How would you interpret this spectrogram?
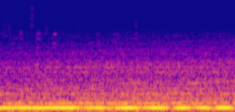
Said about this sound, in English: You'll hear a difference in the air conditioning system. Then you'll hear the engine slowly start to wind up, that turbine sound.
